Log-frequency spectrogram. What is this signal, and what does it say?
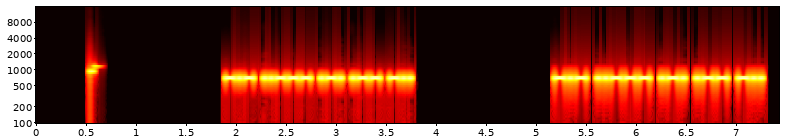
Morse code, heard as a keyed tone, about 32 wpm, 700 Hz. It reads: K2RWD K2RWD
